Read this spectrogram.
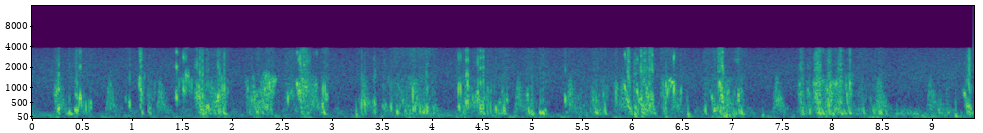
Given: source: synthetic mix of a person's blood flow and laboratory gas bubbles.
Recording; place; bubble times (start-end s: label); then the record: Doppler ultrasound of blood flow; subclavian vein
0.00-0.03 s: bubbles
0.22-0.65 s: bubbles
0.94-1.03 s: bubbles
1.07-1.26 s: bubbles
1.43-2.00 s: bubbles
2.13-3.00 s: bubbles
3.27-3.38 s: bubbles
3.41-3.48 s: bubbles
3.51-4.08 s: bubbles
4.24-4.81 s: bubbles
4.94-5.20 s: bubbles
5.32-6.59 s: bubbles
6.72-7.17 s: bubbles
7.66-8.59 s: bubbles
9.06-9.21 s: bubbles
9.30-9.43 s: bubbles
From the record:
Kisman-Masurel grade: 343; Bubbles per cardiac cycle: rolling drumbeat, 9 or more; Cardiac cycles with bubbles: 100%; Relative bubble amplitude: loud (0.450 to 0.775); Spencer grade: 3 (all of the cardiac periods contain showers or single bubble signals, but not dominating or overriding the cardiac motion signals); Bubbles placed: anywhere in the cardiac cycle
